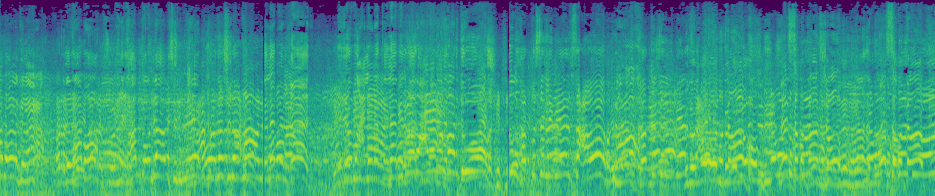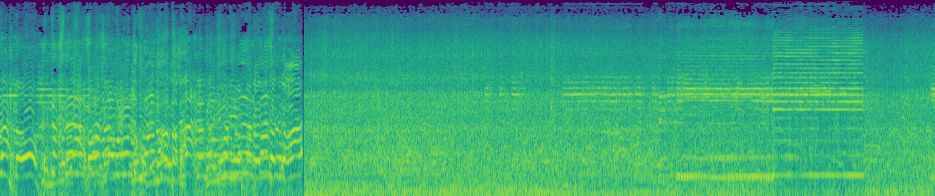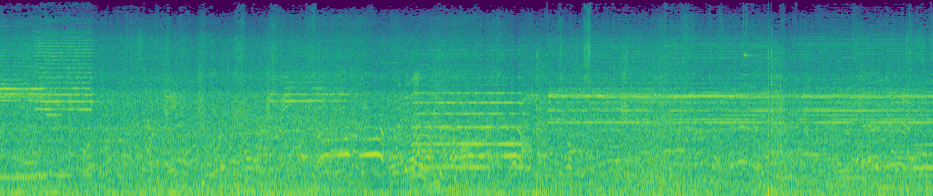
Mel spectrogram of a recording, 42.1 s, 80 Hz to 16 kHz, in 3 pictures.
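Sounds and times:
street crowd din: 0.0s - 42.0s
people shouting: 2.7s - 18.6s, 32.2s - 42.0s
horn blasts: 21.3s - 27.1s, 28.0s - 29.6s, 34.4s - 42.0s.

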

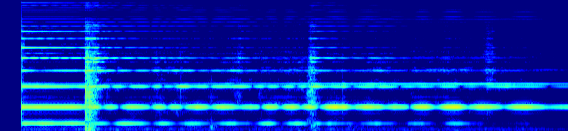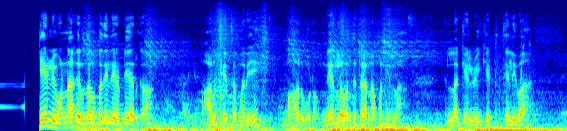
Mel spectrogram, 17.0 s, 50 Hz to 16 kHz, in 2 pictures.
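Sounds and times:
singing bowl ringing: 0.4s - 8.9s.

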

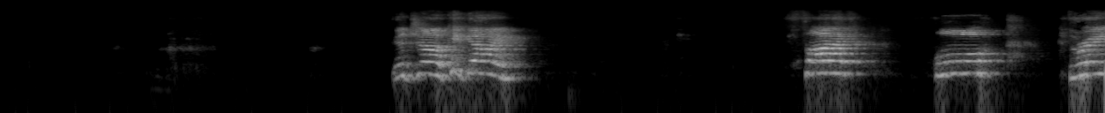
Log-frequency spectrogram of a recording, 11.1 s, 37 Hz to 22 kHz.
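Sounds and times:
woman speaking: 4.0s - 5.4s, 8.0s - 8.8s, 9.4s - 11.0s.

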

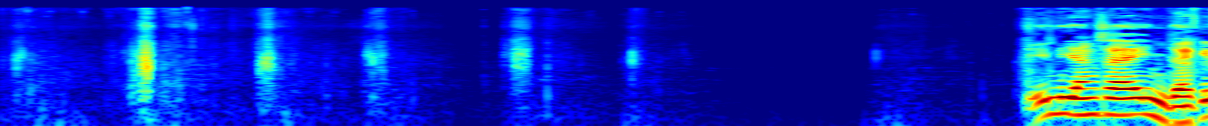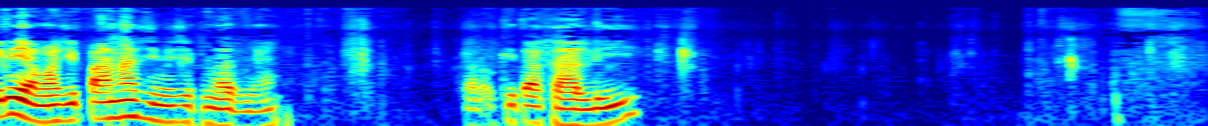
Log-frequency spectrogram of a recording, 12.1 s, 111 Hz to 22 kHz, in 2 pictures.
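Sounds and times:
faint footsteps on volcanic rock: 4.4s - 12.0s.

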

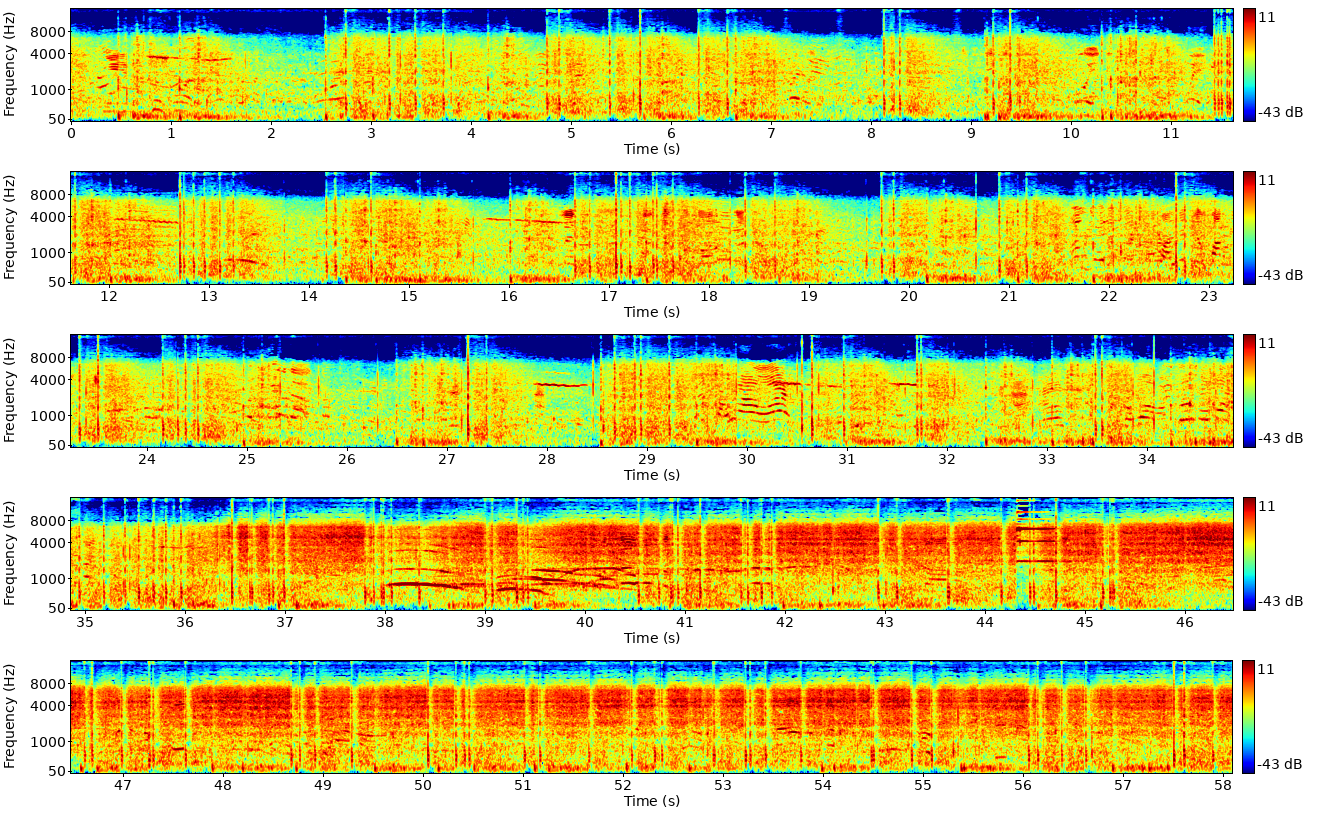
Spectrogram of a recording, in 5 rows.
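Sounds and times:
fireworks crackling: 0.0s - 58.0s
firework shells launching and bursting: 38.8s - 58.0s.

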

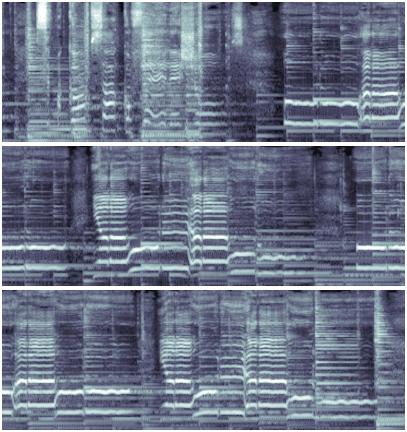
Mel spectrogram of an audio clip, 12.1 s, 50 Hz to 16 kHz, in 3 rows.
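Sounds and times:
acoustic guitar accompaniment: 0.0s - 12.0s.

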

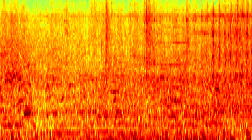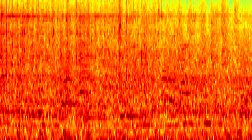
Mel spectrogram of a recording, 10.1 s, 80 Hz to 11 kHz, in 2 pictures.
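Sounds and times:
crowd voices: 0.0s - 10.0s
fairground music: 0.0s - 10.0s
roller coaster clattering on track: 0.0s - 10.0s.

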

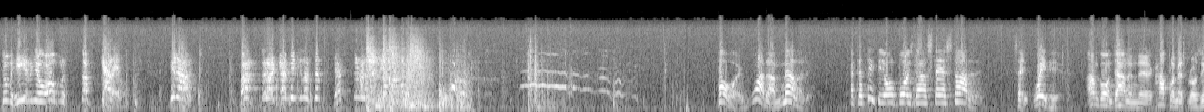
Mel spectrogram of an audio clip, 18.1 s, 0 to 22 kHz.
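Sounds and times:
raised voices: 2.6s - 3.0s, 3.6s - 6.1s.

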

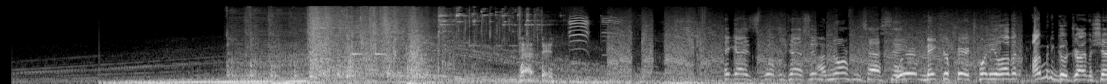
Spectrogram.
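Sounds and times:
faint rising tones: 0.1s - 3.1s
loud low rumble: 0.3s - 3.4s
sudden impact hit: 1.0s - 4.8s
loud noisy bursts: 6.0s - 10.3s.

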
